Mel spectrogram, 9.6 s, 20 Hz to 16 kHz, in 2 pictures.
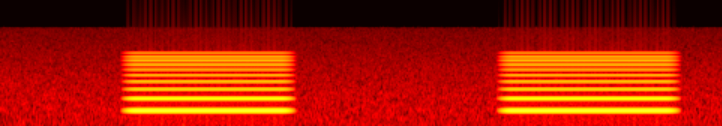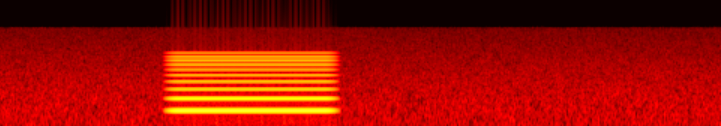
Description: Ship horn signal, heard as a ship's horn, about 370 Hz. 3 short. At sea: I am operating astern propulsion.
